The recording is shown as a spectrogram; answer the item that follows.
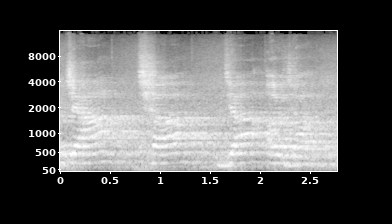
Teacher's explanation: च वर्ग का उच्चारण स्थान तालु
